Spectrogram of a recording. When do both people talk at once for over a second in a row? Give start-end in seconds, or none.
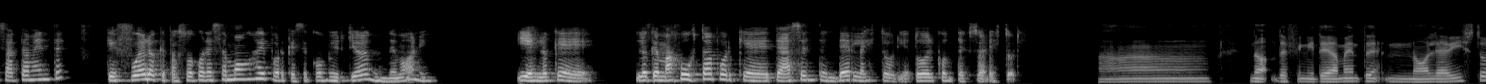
none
